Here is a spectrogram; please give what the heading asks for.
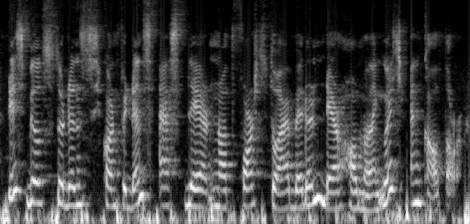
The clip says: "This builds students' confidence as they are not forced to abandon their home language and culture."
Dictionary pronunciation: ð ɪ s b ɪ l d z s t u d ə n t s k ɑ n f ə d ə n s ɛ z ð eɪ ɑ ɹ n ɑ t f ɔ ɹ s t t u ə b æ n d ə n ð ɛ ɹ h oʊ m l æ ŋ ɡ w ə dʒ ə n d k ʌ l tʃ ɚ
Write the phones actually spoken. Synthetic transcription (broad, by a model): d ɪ s b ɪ l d s t u d ə n t s k ɑ n f ə d ə n s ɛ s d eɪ ɑ ɹ n ɑ t f ɔ ɹ s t t u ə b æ d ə n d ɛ ɹ h oʊ m l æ ŋ ɡ w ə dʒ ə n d k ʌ l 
